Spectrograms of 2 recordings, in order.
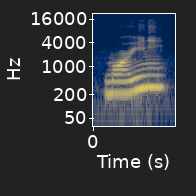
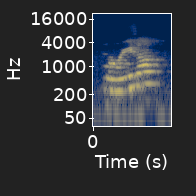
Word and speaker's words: Marina: So, congrats to Marini Marby. Is that how you say it? Marina.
